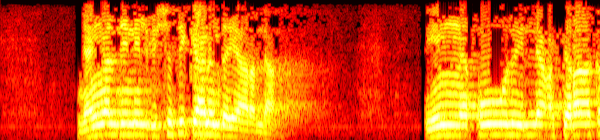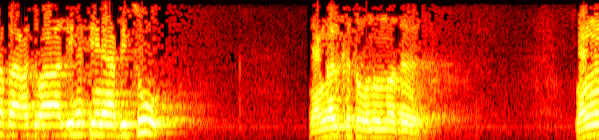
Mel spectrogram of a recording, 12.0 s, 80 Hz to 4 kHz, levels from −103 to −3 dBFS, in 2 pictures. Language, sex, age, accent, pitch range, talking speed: Malayalam, male, 40-59, native, 135-185 Hz, 55 wpm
